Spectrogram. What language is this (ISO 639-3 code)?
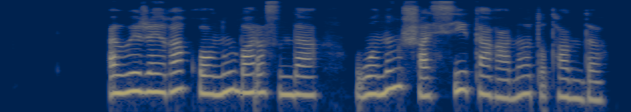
kaz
